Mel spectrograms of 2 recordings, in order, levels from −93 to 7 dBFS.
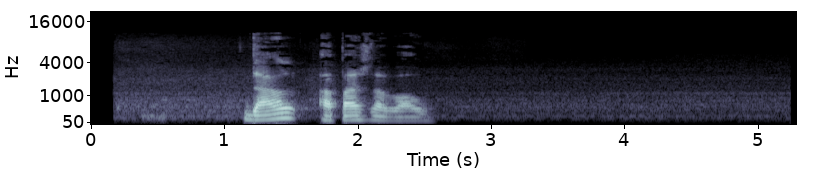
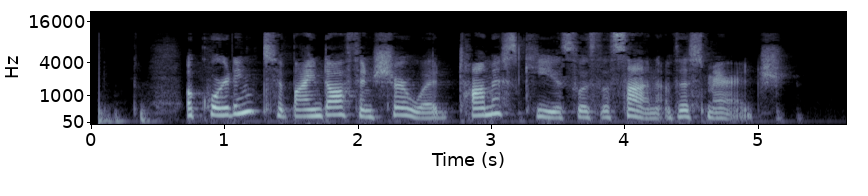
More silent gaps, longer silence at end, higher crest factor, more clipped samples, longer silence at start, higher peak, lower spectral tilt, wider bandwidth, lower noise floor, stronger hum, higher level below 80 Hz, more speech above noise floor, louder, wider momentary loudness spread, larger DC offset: neither; first, 2.8 s vs 0.5 s; about the same, 22 dB vs 20 dB; neither; first, 1.15 s vs 0.05 s; first, -2 dBFS vs -8 dBFS; first, -7 dB/octave vs -4 dB/octave; about the same, 11.5 kHz vs 11.5 kHz; first, -60 dBFS vs -46 dBFS; neither; second, -62 dBFS vs -56 dBFS; first, 42 dB vs 19 dB; first, -18 LUFS vs -26 LUFS; about the same, 16 LU vs 15 LU; neither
